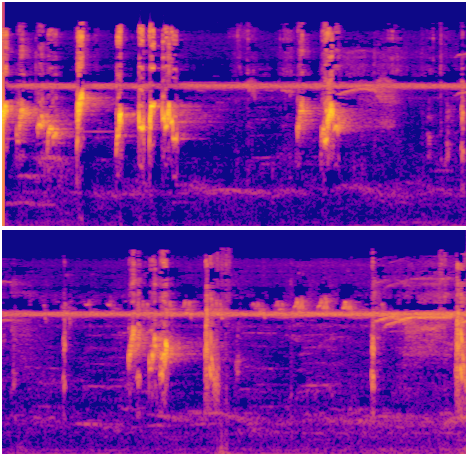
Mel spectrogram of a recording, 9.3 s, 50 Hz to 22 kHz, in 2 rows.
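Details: Red-whiskered bulbul from Hòa Bình, a newly caught bird, singing in contest on 30 May 2023: bursts of short, bubbly warbled phrases with pauses between them, over a steady high-pitched whine.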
